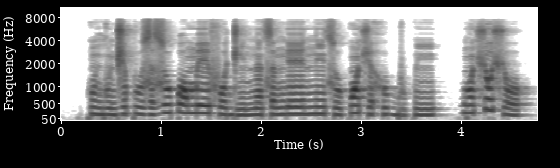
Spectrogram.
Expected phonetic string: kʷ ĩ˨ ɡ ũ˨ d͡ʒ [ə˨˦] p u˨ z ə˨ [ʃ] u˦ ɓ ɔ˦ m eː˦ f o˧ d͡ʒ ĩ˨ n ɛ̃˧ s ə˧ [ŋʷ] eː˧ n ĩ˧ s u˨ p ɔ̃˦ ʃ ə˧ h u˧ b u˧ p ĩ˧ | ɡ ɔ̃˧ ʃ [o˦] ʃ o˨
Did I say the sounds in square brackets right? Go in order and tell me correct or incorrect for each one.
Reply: correct, incorrect, incorrect, correct

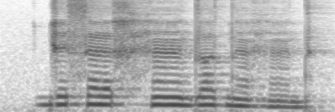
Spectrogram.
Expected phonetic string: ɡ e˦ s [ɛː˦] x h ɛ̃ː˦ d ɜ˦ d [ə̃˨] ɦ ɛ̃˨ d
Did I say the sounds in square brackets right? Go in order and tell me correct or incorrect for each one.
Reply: correct, incorrect

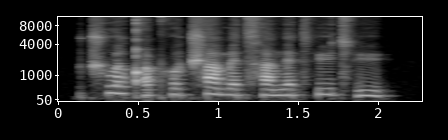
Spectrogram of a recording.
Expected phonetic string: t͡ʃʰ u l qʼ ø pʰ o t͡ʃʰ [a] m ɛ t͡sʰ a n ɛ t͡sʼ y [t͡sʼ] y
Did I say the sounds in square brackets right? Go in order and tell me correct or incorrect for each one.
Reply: correct, correct

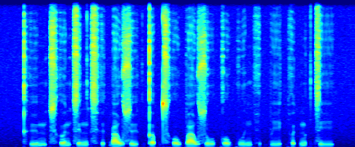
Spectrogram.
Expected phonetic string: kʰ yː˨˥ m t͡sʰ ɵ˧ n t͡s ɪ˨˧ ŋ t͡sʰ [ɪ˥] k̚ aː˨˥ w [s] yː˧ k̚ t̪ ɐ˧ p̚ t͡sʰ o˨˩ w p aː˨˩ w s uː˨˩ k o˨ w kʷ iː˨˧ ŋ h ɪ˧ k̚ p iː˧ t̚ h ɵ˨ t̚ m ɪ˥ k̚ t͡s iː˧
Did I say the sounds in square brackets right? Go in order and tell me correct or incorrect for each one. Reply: incorrect, correct

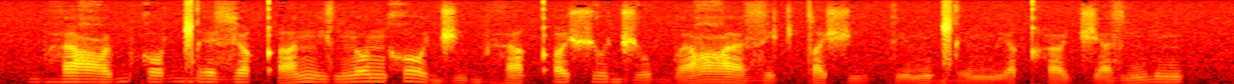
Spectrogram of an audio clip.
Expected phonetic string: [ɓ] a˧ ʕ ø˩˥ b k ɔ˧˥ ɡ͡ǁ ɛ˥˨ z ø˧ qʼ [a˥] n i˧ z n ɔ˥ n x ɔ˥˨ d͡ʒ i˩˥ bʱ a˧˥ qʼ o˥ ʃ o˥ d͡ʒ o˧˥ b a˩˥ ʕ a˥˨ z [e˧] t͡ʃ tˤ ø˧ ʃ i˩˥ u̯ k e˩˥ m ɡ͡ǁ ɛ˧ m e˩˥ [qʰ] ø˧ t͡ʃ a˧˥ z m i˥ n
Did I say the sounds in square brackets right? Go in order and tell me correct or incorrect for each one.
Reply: incorrect, incorrect, correct, correct

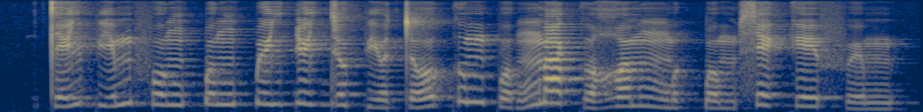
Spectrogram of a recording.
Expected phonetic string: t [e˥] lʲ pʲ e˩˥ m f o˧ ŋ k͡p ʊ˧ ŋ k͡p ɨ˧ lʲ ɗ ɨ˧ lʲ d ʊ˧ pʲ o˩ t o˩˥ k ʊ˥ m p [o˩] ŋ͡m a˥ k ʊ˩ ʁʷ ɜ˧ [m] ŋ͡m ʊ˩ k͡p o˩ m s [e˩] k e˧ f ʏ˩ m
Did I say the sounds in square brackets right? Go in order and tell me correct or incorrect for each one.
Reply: incorrect, correct, correct, incorrect

